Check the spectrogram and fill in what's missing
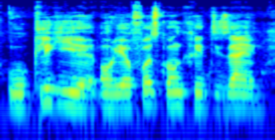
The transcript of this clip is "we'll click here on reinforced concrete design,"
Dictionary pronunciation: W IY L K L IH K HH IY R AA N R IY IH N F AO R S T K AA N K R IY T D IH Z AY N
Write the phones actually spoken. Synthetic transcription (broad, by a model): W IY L K L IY K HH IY AA N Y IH F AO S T K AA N K R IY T D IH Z AY N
